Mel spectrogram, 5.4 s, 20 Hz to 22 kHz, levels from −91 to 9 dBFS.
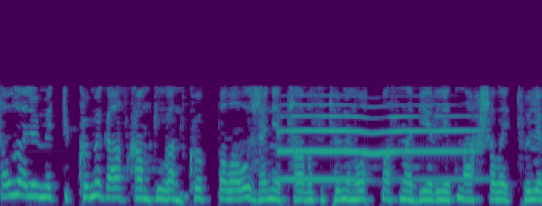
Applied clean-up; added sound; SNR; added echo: classical method Wiener filter.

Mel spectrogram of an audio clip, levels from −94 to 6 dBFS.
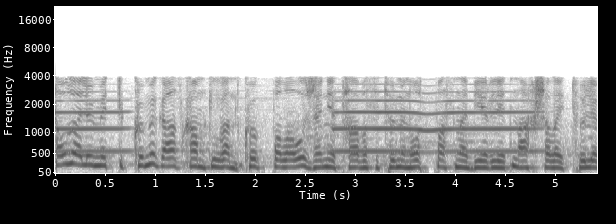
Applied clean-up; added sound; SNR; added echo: none; Trumpet; 7 dB; none.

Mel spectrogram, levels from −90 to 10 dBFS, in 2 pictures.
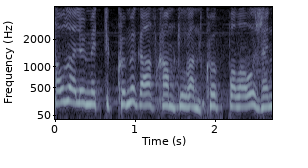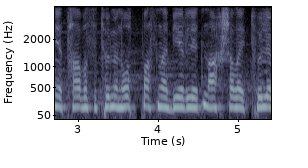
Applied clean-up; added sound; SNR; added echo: none; none; none; none.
